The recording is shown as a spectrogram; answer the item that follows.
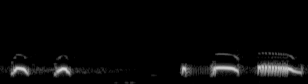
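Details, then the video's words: Female spotted dove cooing to stimulate males: two short rising-falling hoots, a pause, then a clipped note, a longer coo and a final drawn-out, slightly trilled coo. Clean recording with no other sounds. "Tiếng Cu mái gáy hay kích trống mới nhất"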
